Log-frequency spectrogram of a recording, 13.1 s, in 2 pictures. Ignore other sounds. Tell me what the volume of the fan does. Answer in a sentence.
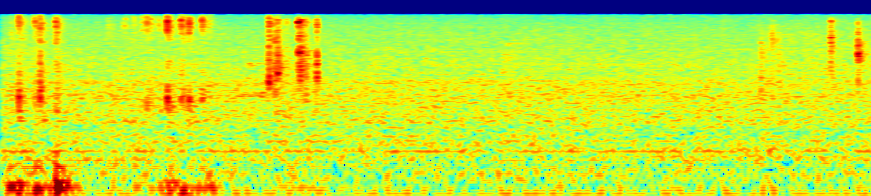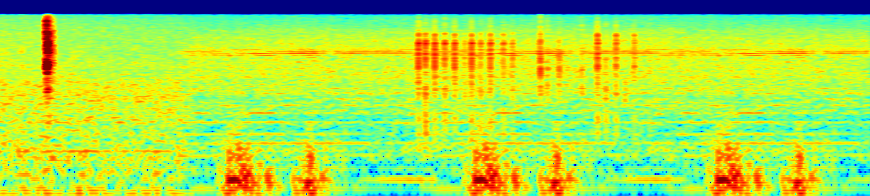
The volume of the fan stays about the same.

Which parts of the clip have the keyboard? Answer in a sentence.
You can hear the keyboard from 0.1 to 2.4 s, from 5.7 to 7.0 s and from 9.7 to 11.4 s.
